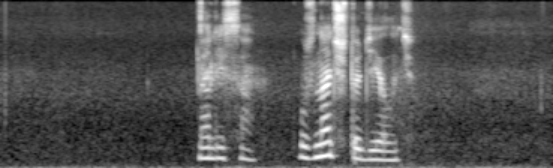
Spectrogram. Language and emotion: Russian, sad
